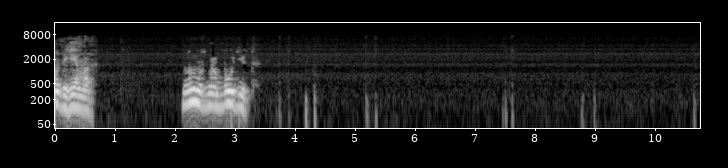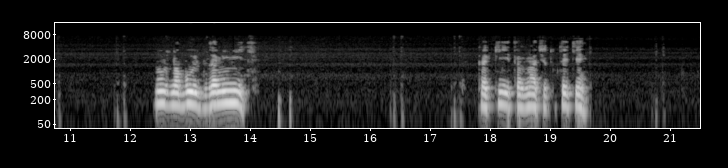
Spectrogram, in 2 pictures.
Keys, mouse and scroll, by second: 2.9 r, 4.0 r, 5.3 click, 7.6 click, 8.8 r, 11.7 click, 13.2 click, 14.4 r, 17.3 click, 18.3 r, 20.7 click.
